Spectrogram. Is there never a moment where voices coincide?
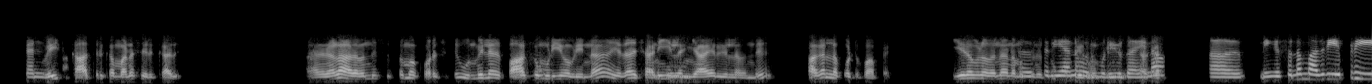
No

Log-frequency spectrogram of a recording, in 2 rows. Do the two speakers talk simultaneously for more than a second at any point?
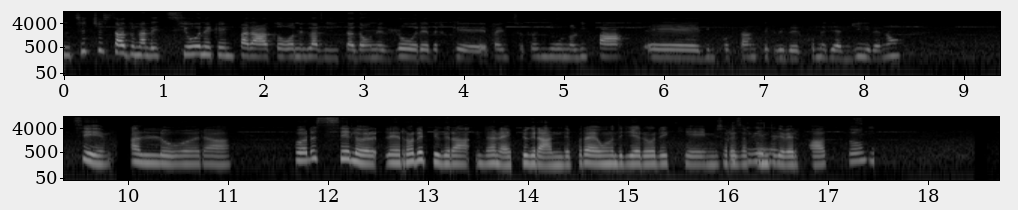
No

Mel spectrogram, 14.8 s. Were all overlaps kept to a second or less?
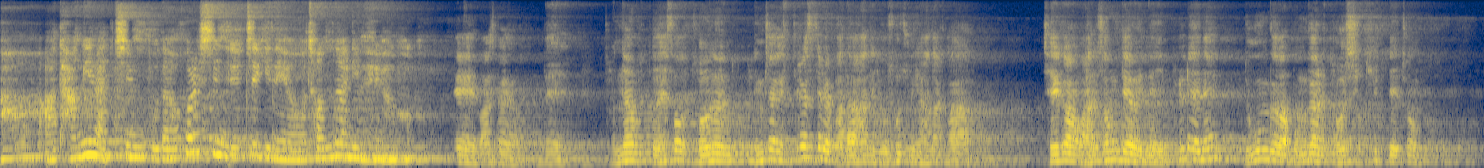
Yes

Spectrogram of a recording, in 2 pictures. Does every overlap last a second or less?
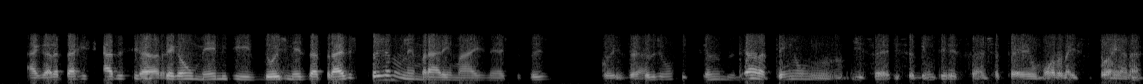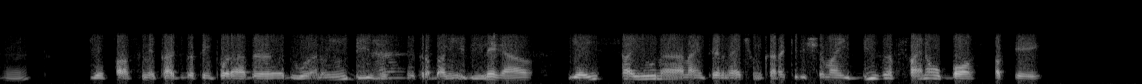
Yes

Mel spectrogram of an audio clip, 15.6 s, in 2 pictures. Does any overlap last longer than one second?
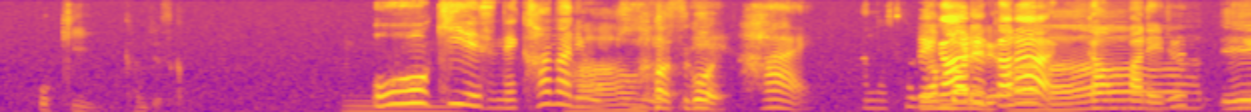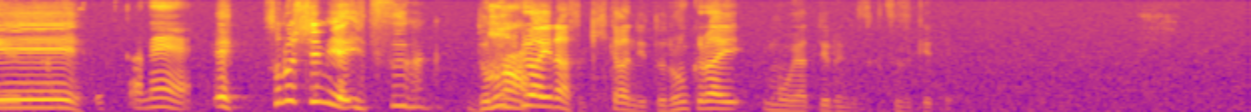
Yes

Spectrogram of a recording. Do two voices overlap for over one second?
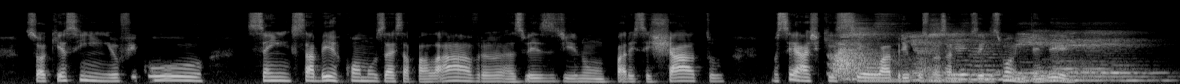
Yes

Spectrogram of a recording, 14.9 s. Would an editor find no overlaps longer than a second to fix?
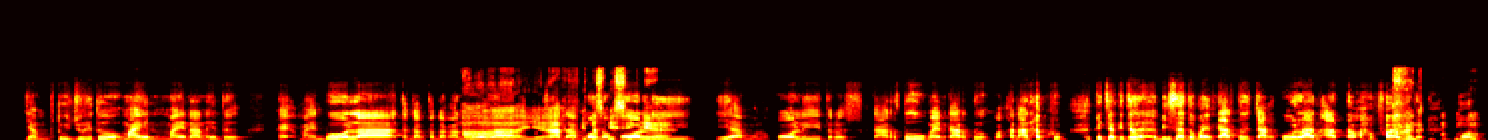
No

